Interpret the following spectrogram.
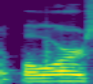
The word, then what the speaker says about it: boyar: They have a large and powerful landed nobility known as the Boers, and that's spelled Boyars, one of your vocabulary words that you were supposed to look up.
